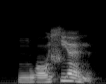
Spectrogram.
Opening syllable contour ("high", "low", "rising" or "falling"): rising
